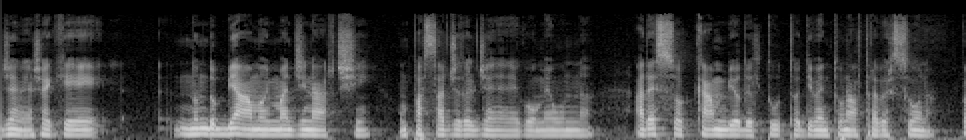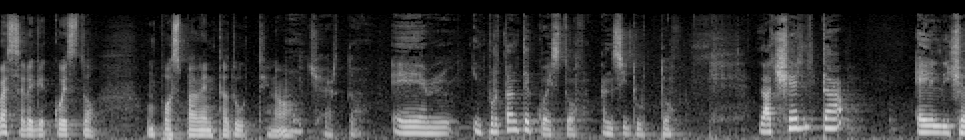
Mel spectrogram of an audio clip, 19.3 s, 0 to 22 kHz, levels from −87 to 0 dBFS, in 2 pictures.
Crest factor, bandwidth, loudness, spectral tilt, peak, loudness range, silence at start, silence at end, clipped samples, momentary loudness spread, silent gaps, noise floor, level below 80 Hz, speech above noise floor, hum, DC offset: 18 dB; 15.5 kHz; -22 LUFS; -5 dB/octave; -4 dBFS; 5 LU; 0 s; 0 s; under 0.1%; 13 LU; none; -50 dBFS; -46 dBFS; 28 dB; none; under 0.1%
